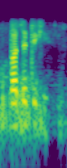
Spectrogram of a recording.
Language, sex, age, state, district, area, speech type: Odia, male, 18-30, Odisha, Nabarangpur, urban, conversation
